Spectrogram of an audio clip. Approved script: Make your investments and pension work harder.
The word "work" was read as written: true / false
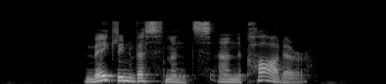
false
